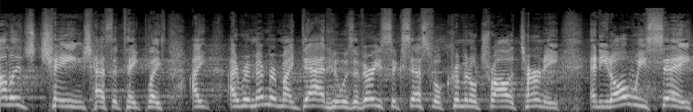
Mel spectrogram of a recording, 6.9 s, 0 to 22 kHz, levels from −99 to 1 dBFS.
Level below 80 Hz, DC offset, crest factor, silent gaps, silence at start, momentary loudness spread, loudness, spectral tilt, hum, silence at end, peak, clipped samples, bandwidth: -68 dBFS; under 0.1%; 20 dB; none; 0 s; 6 LU; -23 LUFS; -2.5 dB/octave; none; 0 s; -4 dBFS; under 0.1%; 16 kHz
